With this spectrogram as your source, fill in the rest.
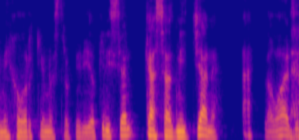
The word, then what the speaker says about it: Casamitjana: para esto quién mejor que nuestro querido Cristian casas michana Ah vamos a ver si lo produce así se se pronuncia tu apellido o no fantástico aprobado bueno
